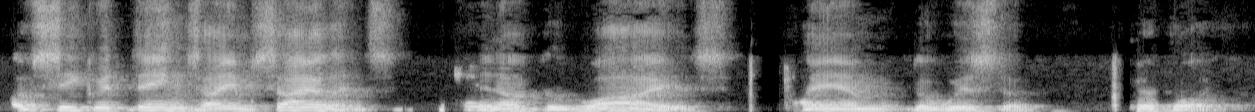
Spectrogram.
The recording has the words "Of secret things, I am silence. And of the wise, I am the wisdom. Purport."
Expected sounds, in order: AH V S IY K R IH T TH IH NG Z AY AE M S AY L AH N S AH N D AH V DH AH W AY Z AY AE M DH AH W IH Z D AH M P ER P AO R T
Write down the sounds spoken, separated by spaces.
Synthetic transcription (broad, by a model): AH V S IY K R IH T TH IH NG Z AY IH M S AY L AH N S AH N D AH V DH AH W AY Z AY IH M DH AH W IH Z D AH M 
